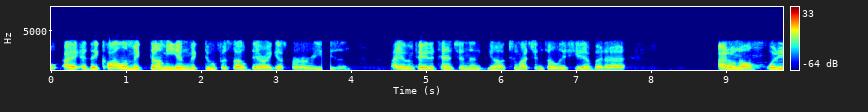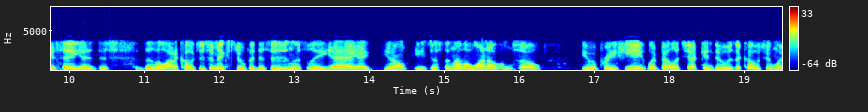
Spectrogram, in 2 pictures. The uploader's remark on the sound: take your calls texts and tweets live on the air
